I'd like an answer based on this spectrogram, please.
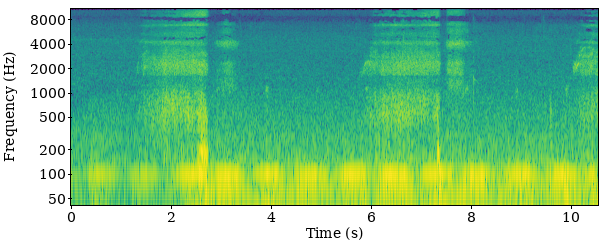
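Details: Maria, a fourteen-year-old fawn female senior pug in Japan, snoring softly: two long breathy, rasping exhalations several seconds apart over a steady low electrical hum.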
